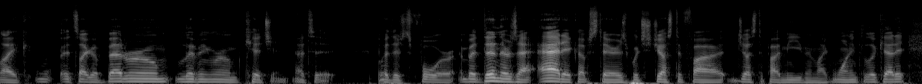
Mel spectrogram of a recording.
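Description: At a moderate pace, a man of medium pitch speaks in an animated tone on a very clean recording with a silent background. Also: big swings in loudness. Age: 20s. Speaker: podcast co-host. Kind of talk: casual chat. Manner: casual, profane, animated.

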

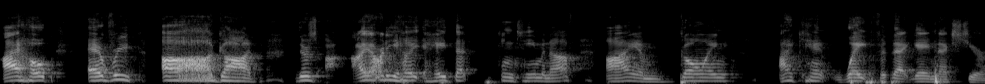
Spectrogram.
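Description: A man's fairly high, lively voice at a fairly slow pace, an ordinary speaking voice. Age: 20s. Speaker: podcast co-host. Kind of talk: casual chat.

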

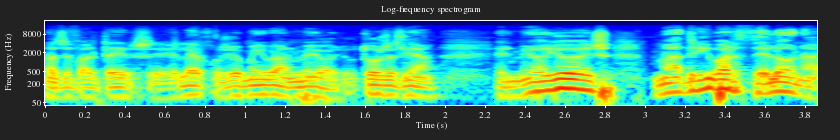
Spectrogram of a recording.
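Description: With a Galician accent, a man speaks very fast at a very deep, low pitch, his dark, mellow tone making very wide pitch swings. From Galicia, Spain (Costa da Morte, Fisterra area). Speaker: actor and local councillor. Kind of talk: casual chat.

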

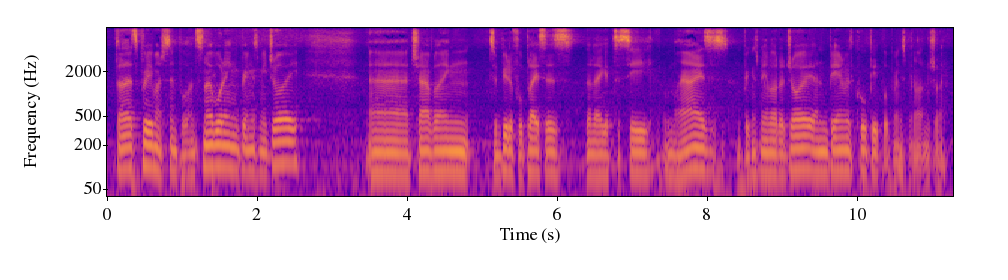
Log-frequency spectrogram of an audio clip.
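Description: A man's very deep, low voice at a moderate pace, with lively intonation and noticeable background noise. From southern France, born in UK. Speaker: professional snowboarder. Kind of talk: casual interview chat. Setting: empty hotel near a pool.

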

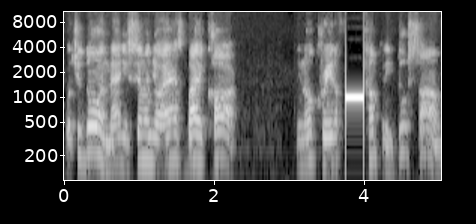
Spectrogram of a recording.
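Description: A man talks at a moderate pace. He has a New York accent. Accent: New York (Bronx) English. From Philippines, raised in South Bronx, New York. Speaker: chef. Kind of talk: interview. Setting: video call. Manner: animated.

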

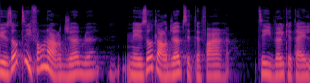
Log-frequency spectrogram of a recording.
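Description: A woman speaks at a very fast pace in a fairly low pitch with a Quebec accent. The recording is very clean, with a silent background. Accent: Québécois French. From Quebec, Estrie (Brompton near Sherbrooke). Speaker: podcast host, personal development coach. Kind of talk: solo podcast monologue. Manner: animated.

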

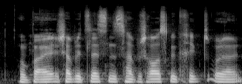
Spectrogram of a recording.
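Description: This man talks at a very fast pace in a flat monotone at medium pitch. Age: 20s. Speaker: podcast co-host. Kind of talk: casual chat. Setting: at co-host's home.

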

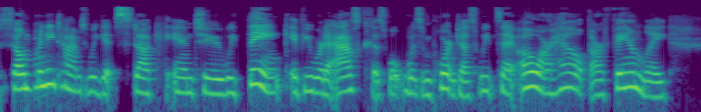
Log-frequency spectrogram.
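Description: Against a quiet background, a woman with an unremarkable speaking voice talks at medium pitch with ordinary pitch variation. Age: 60s. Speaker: nurse and wellness coach. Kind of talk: interview conversation.

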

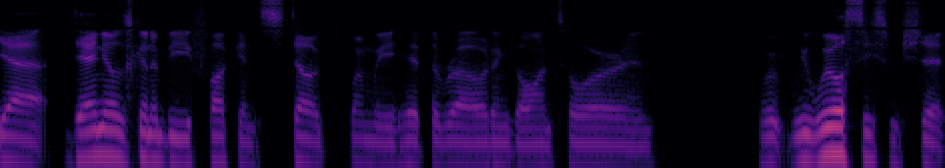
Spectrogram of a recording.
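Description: A man with an American accent speaks at a moderate pace and medium pitch, with fairly even intonation, in a plain, everyday voice. The sound is dry and close, with no echo. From Oklahoma. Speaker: musician. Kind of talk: casual chat.

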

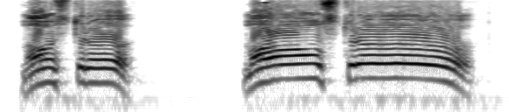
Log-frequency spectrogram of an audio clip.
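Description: A man shouts loudly in a put-on character voice. His pitch runs high. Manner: shouting, calling out loudly.

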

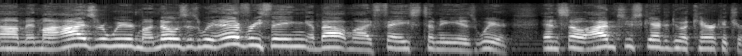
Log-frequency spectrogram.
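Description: At a moderate pace, a man talks at a high pitch with ordinary pitch variation. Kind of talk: sermon. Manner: casual, conversational.

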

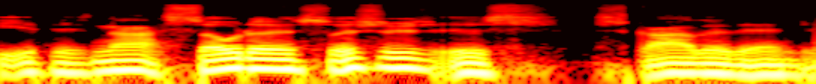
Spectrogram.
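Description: In an American accent, the speaker has a dark, mellow tone and ordinary pitch variation, moving at a fairly quick pace against a quiet background. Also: man. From Tampa, Florida. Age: 20s. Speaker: rapper. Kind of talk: casual chat.

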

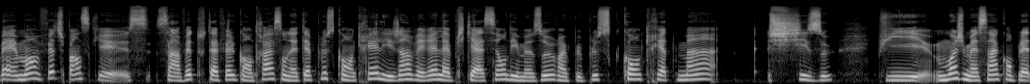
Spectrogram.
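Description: A woman with a Quebec accent speaks at a moderate pace in a fairly high voice, with fairly even intonation and very even loudness. The sound is dry and close, with no echo. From Quebec, Kamouraska. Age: 20s. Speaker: law student. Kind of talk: panel discussion.

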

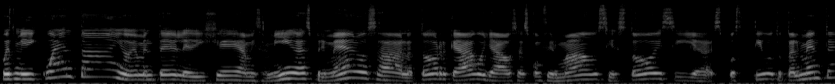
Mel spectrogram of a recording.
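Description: A woman talks at a fairly high pitch with very wide pitch swings and big swings in loudness. Her pace is moderate, with hardly any pauses. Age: 20s. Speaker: young mother, nutrition graduate. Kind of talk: personal testimony in a podcast interview.

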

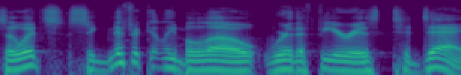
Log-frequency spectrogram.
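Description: A man's fairly low voice at a fairly slow pace, confident and upbeat in tone. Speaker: radio host and financial advisor. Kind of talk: radio show banter about markets; at 14:49 a polished infomercial ad read. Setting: radio studio, several people around a table. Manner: confident, conversational, brisk; in the ad smooth, upbeat, pitchy salesman delivery.

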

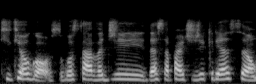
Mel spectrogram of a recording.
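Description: The woman's voice sits at a high pitch. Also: dry, close sound with no echo. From Brazil, Paraná. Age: 30s. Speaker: fashion designer and environmental engineer. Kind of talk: interview.

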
